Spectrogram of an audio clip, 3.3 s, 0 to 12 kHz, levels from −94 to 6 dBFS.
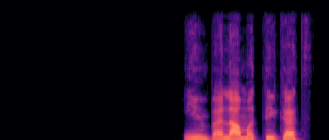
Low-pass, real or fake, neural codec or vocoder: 10.8 kHz; fake; codec, 16 kHz in and 24 kHz out, 0.4 kbps, LongCat-Audio-Codec, two codebook decoder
